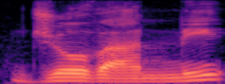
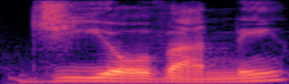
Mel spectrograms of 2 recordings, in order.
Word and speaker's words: Giovanni: So it's like Giovanni, not Giovanni. That E is not pronounced. It's only there to influence the way the G is pronounced, because otherwise, without that, I would have to read it Giovanni, but it's not pronounced.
